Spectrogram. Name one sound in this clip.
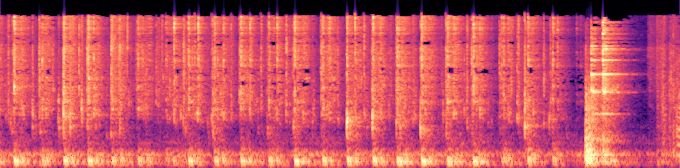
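A fork whisks eggs rapidly in a glass bowl, clicking against the sides.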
